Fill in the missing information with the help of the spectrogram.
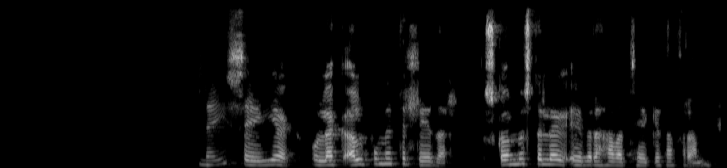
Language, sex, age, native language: Icelandic, female, 50-59, Icelandic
